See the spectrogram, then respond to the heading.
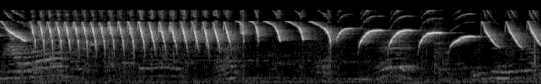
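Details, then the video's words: Canary song opening with a long fast trill of high pulsed notes, slowing into loud arching and descending sweeps repeated about three per second. "your canary will sing after seeing the maximum handsome canary"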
